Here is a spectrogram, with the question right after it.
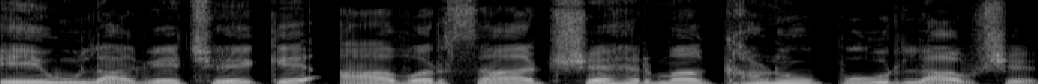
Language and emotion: Gujarati, fearful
